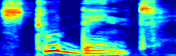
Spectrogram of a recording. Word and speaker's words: Student: Student. Yes, it might sound the same as in English, though the pronunciation is not really the same.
